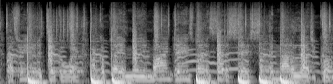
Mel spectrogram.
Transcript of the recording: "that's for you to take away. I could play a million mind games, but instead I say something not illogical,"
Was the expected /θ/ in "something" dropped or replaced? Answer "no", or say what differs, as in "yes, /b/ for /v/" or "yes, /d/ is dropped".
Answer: no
